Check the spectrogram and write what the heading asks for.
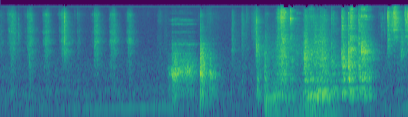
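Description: Hand-twisted pepper mill grinding peppercorns over a salad: a quick run of small, even clicks. About three and a half seconds in comes a louder scrape, then a stretch of louder rubbing and clatter from handling at the counter.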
